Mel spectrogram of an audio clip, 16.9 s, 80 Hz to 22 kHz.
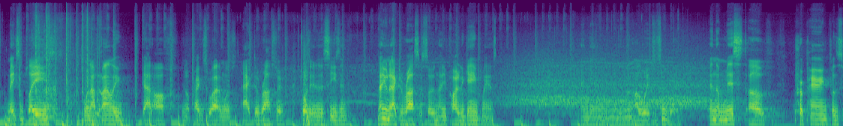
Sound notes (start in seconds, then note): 10.1 crowd cheers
